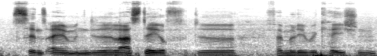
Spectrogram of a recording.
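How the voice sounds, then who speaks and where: A man with a German accent speaks at a fairly slow pace in a medium pitch, with noticeable background noise. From Germany. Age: 20s. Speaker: vlogger. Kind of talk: personal vlog monologue. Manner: halting.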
